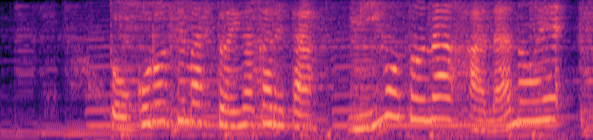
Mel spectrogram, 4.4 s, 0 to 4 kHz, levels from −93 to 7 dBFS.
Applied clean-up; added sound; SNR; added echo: none; Wind instrument, woodwind instrument; 13 dB; reverberation time 0.2 s.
